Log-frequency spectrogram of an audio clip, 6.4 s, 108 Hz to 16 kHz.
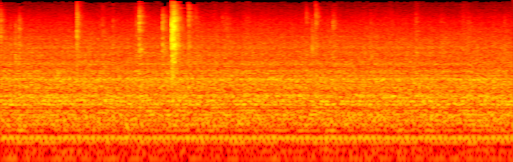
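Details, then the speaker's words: Ceiling fan after WD40 sprayed on moving parts to fix squeak: even airy whir with faint steady hum and one brief click, no squeak; fan now runs smoothly. "quieter there I guess I should have let you hear it squeak before but it was bad enough that I didn't want to I didn't want to turn it on I can handle that noise though"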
